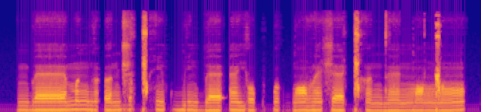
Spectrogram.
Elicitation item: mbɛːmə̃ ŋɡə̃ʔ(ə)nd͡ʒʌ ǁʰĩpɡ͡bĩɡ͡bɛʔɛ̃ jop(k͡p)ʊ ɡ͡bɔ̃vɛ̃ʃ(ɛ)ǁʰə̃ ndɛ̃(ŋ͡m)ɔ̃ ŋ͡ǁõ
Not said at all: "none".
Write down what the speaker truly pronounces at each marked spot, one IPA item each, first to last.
ə, k͡p, ɛ, ŋ͡m

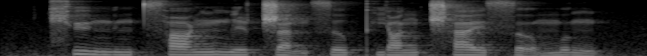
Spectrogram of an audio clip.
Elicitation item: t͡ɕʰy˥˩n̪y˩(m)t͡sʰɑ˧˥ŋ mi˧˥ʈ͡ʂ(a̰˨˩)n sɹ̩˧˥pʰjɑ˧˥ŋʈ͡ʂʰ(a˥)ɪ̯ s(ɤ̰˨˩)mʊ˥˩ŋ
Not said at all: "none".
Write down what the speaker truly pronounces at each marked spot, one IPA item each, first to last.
n, a̰˨˩, a˥˩, ɤ̰˨˩

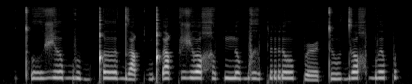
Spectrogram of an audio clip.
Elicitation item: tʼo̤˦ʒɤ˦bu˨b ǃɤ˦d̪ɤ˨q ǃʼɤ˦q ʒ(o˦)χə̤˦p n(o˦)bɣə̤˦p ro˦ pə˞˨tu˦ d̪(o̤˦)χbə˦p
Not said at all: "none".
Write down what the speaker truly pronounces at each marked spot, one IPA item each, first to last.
o˦, o˦, o˦

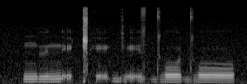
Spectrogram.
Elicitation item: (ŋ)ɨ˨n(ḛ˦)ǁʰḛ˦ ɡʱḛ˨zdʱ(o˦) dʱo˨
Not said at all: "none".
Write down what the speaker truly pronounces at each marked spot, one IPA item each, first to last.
ŋ, ḛ˦, o˨

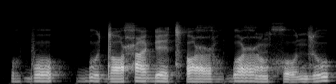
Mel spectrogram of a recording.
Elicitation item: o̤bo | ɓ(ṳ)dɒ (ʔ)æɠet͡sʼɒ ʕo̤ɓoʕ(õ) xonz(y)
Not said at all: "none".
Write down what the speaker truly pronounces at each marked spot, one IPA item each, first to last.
u, ħ, õ, u

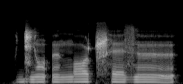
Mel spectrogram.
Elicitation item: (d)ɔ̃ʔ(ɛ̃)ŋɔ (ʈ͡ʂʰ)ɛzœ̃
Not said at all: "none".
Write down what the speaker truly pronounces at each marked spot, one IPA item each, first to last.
d͡ʑ, œ̃, ʈ͡ʂʰ

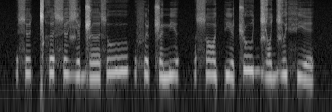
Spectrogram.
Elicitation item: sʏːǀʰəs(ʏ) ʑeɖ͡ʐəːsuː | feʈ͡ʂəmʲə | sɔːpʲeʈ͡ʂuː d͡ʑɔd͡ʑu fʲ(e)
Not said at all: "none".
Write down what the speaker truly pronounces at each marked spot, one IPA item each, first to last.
ʏ, e

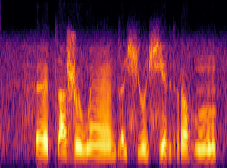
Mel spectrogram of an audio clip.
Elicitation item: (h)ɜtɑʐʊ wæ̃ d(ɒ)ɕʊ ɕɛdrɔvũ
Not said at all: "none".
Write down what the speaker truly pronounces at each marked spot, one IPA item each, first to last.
h, ʌ

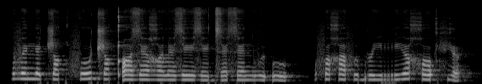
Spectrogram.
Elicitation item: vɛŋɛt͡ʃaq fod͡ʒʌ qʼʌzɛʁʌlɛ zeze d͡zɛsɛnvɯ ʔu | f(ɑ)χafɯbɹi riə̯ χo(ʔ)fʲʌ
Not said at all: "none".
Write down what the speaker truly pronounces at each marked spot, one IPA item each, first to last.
ʌ, ʔ

